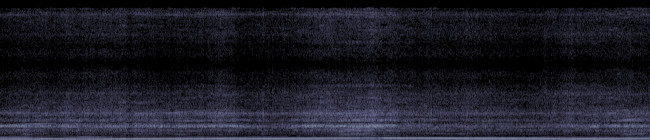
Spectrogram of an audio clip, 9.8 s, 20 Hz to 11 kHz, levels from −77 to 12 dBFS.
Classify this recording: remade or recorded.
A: recorded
